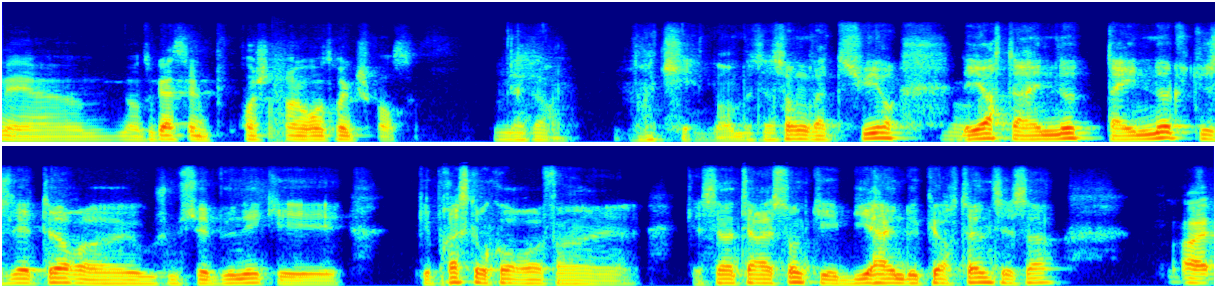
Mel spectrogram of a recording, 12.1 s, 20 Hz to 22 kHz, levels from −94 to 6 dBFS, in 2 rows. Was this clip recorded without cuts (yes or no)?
yes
